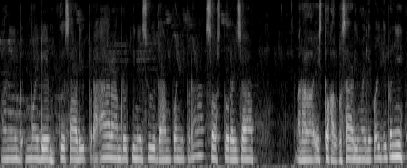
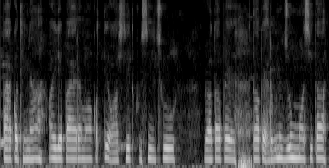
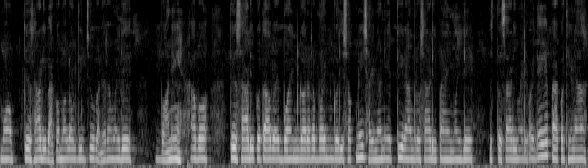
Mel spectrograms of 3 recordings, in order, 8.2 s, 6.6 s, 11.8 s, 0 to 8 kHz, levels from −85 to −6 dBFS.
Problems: continuous background conversations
